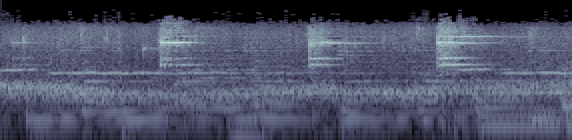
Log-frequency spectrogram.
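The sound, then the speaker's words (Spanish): Three sharp metallic hammer blows ring out roughly a second apart, each with a brief clanging resonance, over a steady droning musical background, as a young man hammers at a shed in a rocky desert. “Al poco, Llegan a un cobertizo donde un joven martillea.”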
